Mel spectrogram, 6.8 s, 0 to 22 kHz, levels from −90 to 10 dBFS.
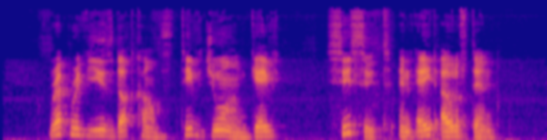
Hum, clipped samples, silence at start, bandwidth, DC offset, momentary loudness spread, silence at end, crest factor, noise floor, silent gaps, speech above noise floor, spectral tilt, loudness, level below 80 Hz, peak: none; under 0.1%; 0.65 s; 17 kHz; under 0.1%; 13 LU; 0.65 s; 22 dB; -61 dBFS; none; 39 dB; -4.5 dB/octave; -22 LUFS; -58 dBFS; -2 dBFS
